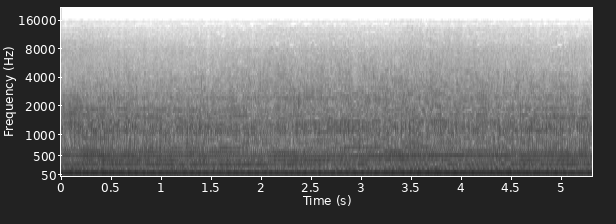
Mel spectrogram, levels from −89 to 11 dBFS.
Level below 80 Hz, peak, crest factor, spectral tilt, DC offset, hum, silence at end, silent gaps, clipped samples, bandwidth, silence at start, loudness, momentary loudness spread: -32 dBFS; 0 dBFS; 12 dB; -7.5 dB/octave; 0.8%; none; 0 s; none; under 0.1%; 8.6 kHz; 0 s; -13 LUFS; 2 LU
